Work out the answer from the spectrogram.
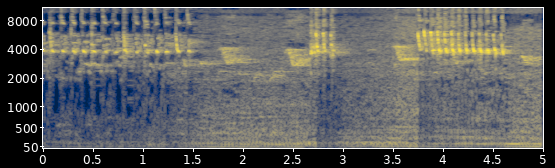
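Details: Competition songbird in vigorous master song: bursts of fast, high metallic trills, the first lasting about a second and a half, later bursts shorter, over a steady low hum and background rumble.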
